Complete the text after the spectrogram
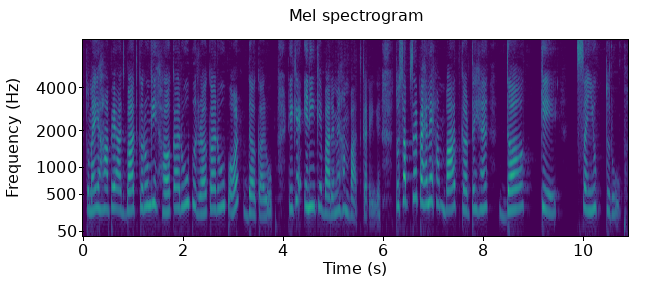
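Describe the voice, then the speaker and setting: Woman teacher, high voice, grammar lesson, step-by-step explaining, dry close sound, slightly muffled. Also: darkish tone, dry recording. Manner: explains step by step with frequent "ठीक है?" checks. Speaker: Hindi teacher.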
